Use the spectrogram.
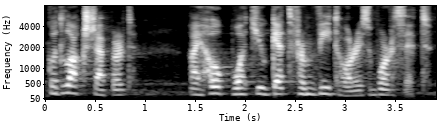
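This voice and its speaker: An actress playing an earnest, principled young alien engineer in a sci-fi game, speaking with passion. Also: female voice, fairly low pitch, moderate pace, a little hiss or hum, natural voice. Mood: resigned. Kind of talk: cinematic sci-fi game dialogue.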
